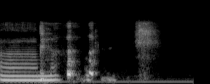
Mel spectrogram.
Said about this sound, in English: Oh, God, now I'm yawning. I know, I keep yawning.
